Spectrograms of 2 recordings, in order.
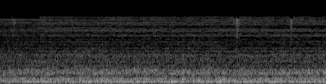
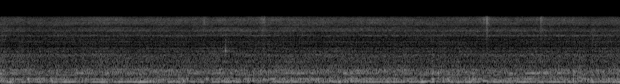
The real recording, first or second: first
